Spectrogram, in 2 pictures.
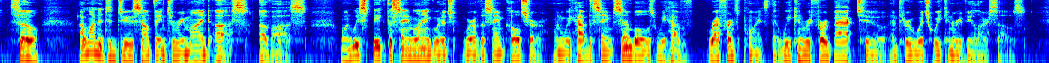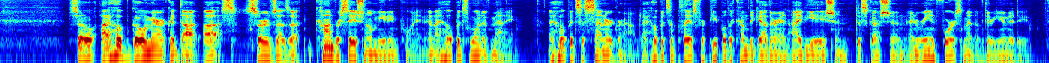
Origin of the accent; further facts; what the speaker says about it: United States; I had a certain feeling about being an American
